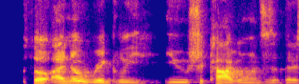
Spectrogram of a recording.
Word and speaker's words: Chicagoans: So, I know Wrigley, you Chicagoans, did I say it right? Yeah, Chicagoans.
